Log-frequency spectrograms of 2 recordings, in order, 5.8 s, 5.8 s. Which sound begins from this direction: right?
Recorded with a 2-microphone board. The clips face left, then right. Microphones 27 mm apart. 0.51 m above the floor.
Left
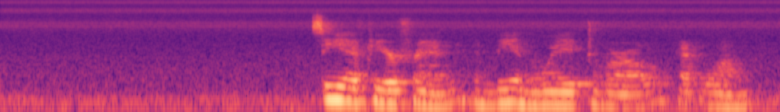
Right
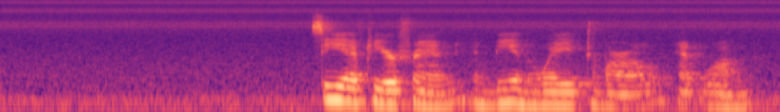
A man speaking, at 2.3 s.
